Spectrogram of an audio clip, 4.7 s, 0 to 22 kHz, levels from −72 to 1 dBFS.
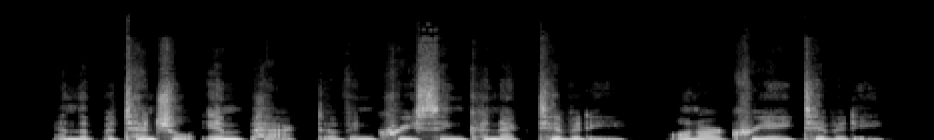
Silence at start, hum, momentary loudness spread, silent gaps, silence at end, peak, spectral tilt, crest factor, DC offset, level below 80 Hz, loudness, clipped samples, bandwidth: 0.3 s; none; 8 LU; none; 0.25 s; -2 dBFS; -5.5 dB/octave; 14 dB; under 0.1%; -38 dBFS; -18 LUFS; under 0.1%; 15.5 kHz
